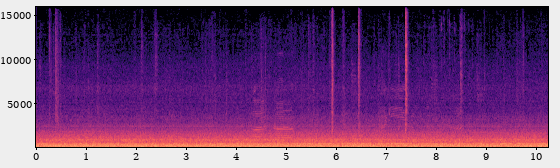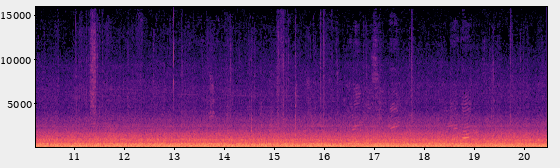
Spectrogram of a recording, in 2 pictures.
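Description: Jet engines roar with a steady, deep drone inside an aircraft cabin.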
